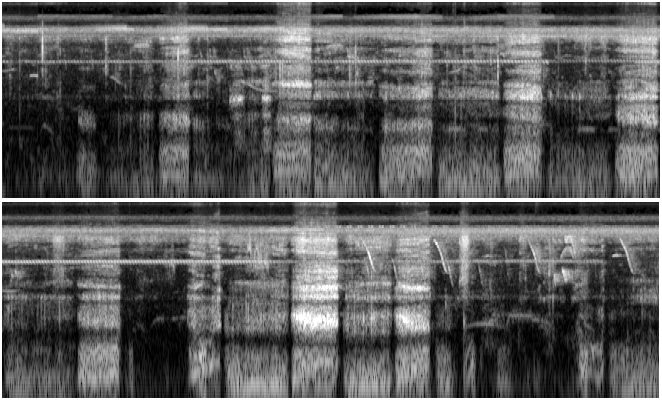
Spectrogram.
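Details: Two angry desi dogs fighting, giving harsh, broadband snarling growls in irregular bursts roughly every second, with short gaps between, over faint chirping birds and a steady high-pitched whine.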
